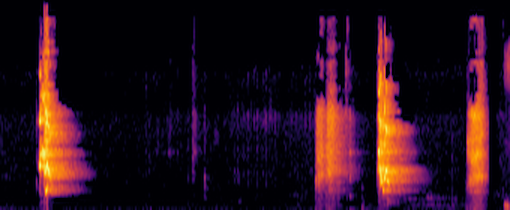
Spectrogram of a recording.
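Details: Rosy-faced lovebird, described as very chatty, chirping: a loud sharp chirp, a pause, then a quick run of three or four chirps, some softer and buzzier, at the end.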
